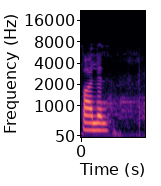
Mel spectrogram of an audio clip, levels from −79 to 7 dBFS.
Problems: constant background noise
